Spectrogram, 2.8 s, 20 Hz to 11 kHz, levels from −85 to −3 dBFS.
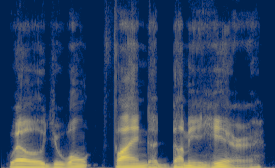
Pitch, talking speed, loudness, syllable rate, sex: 95 Hz, 155 wpm, -19 LUFS, 3.6 syllables/s, male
